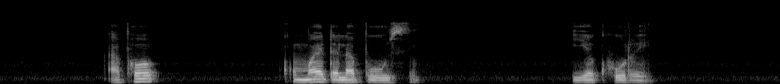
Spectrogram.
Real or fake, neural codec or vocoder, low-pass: fake; vocoder, 24 kHz, 100 mel bands, Vocos; 7.2 kHz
